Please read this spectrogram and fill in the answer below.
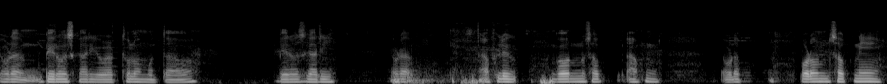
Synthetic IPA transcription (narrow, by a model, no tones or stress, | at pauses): ewʈabeɾod͡zɡaɾiewɽat̪ʰulõmud̪aɦo | beɾod͡zɡaɾi | ewʈa̰ | a̰pʰuleɡʌrnusʌkapʰnu | ḛwʈapʌɽawnusʌkne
